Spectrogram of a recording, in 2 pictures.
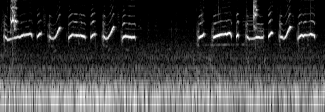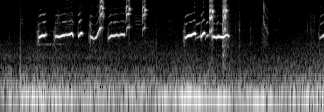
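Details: Extended cockatiel whistling: repeated groups of upswept and level tonal notes broken by sharp chirps, several bursts separated by short pauses, with low background hum throughout.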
